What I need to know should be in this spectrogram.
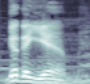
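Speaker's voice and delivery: normal talking voice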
